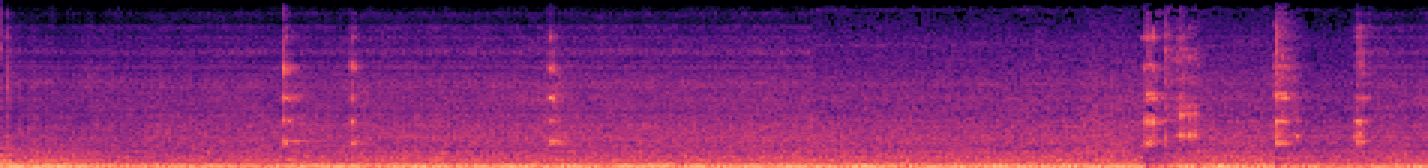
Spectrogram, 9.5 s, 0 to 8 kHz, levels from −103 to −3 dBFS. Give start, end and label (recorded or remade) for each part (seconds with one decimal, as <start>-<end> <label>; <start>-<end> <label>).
0.0-5.4 remade; 5.4-9.0 recorded; 9.0-9.5 remade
